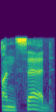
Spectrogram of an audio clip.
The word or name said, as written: unsaid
